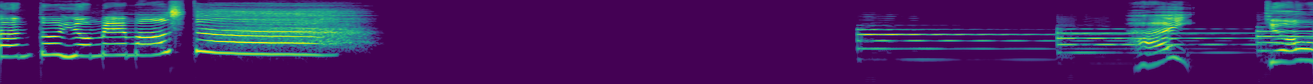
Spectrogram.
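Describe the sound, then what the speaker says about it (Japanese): A school bell chime signals the end of classes in a visual novel, a clear multi-tone ringing that rises after a pause, following a brief stretch of voiced speech. "放課後を告げるチャイムが鳴って、本日の授業もすべて終了となった。"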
